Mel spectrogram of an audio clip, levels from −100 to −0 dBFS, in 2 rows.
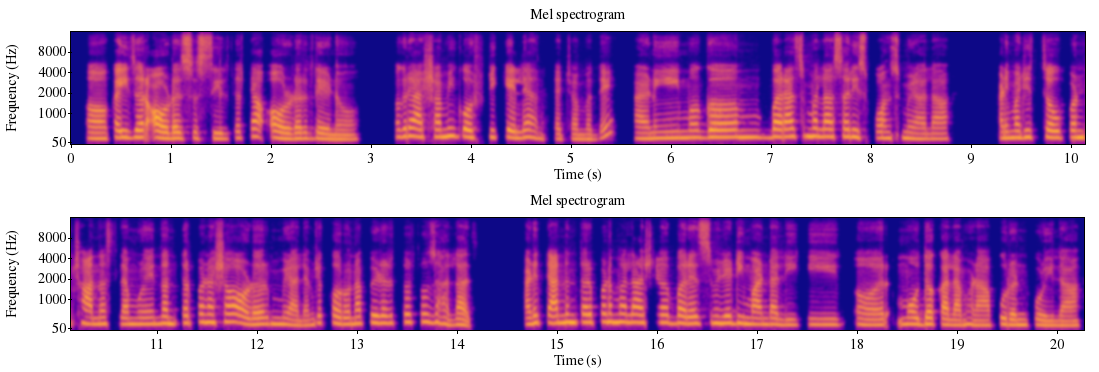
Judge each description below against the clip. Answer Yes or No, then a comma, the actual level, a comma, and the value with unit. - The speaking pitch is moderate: No, high, 205 Hz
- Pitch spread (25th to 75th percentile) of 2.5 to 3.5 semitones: No, average, 4.1 semitones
